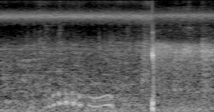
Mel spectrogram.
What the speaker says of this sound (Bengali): সব বন্ধ লেজের পায়রা, খুব ভালো জাতের পায়রা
